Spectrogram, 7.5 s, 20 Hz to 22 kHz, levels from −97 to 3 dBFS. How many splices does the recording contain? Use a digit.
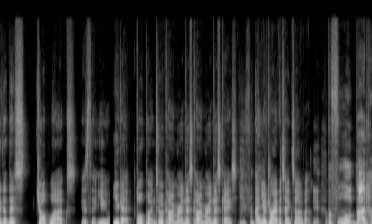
4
